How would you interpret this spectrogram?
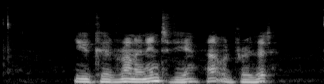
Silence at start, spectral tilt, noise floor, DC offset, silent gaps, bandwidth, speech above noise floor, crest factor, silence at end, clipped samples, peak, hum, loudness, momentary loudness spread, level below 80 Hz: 0.75 s; -7 dB/octave; -65 dBFS; under 0.1%; none; 10 kHz; 44 dB; 16 dB; 0.55 s; under 0.1%; -6 dBFS; none; -22 LUFS; 7 LU; -56 dBFS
